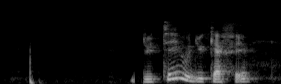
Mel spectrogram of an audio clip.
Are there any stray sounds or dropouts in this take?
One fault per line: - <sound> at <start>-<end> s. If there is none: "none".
- dropout at 1.3-1.4 s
